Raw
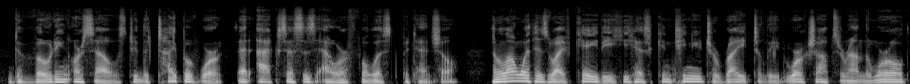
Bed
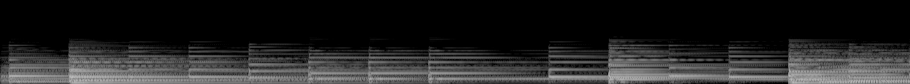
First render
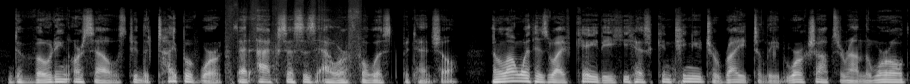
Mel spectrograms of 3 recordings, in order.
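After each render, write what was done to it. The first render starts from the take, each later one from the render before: 2.25–3.67 s: jump at every zero crossing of -31 dBFS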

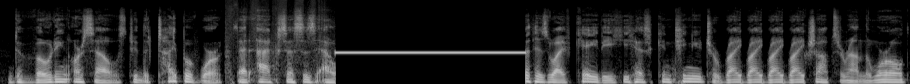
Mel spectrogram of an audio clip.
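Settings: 3.35–5.26 s: bleep 1.67 kHz -16 dBFS; 7.20 s: stutter in place 0.21 s, 4 plays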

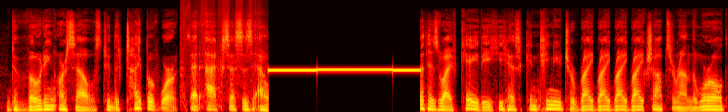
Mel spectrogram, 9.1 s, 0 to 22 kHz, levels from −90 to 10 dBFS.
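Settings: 1.74–3.06 s: high-pass 160 Hz 6 dB/octave; 3.96–4.91 s: robot voice 155 Hz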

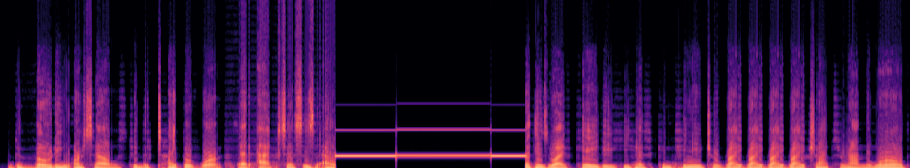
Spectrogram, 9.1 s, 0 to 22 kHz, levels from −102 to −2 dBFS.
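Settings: local Wiener filter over 41 samples; gate with hold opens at -44 dBFS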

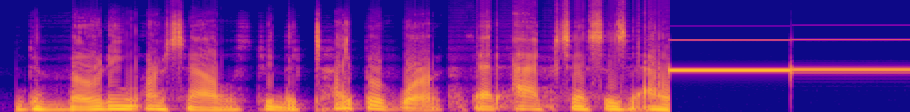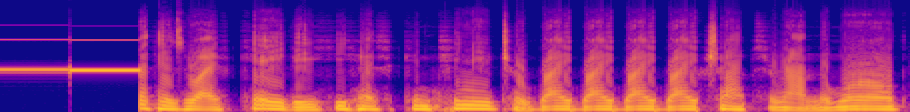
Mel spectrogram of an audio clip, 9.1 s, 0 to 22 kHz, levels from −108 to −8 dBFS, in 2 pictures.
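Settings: peak limiter -12.5 dBFS, peak gain reduction 8 dB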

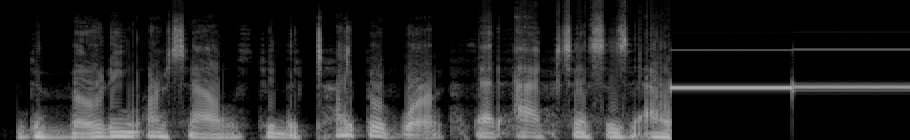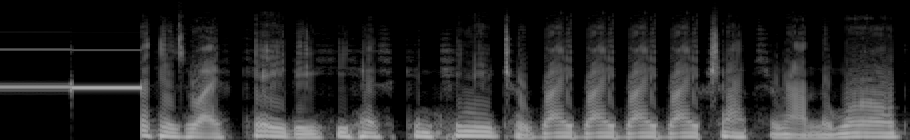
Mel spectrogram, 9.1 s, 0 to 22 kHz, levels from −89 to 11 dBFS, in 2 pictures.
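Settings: no audible change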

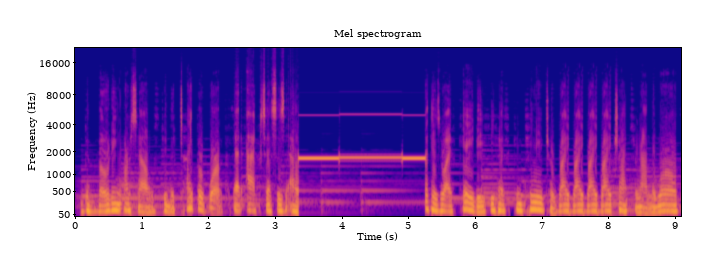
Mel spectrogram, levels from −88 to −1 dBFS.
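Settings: add bed -16.5 dB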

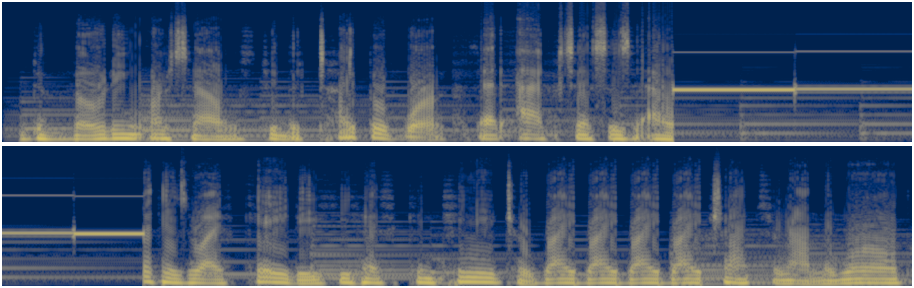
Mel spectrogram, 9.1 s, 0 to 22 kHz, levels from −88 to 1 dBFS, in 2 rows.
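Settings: trim +1.5 dB

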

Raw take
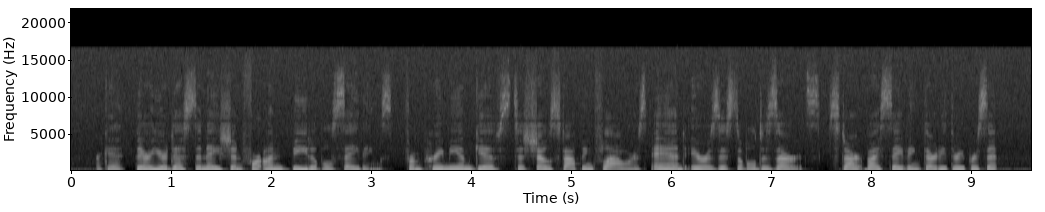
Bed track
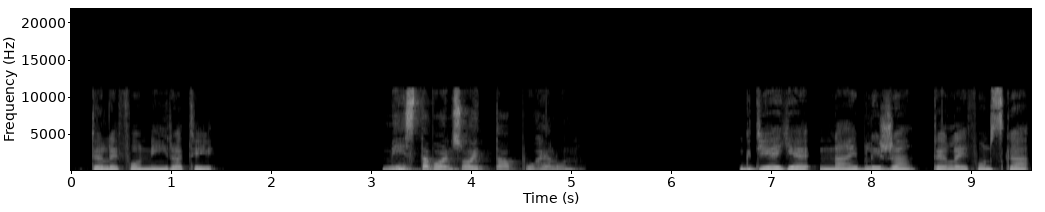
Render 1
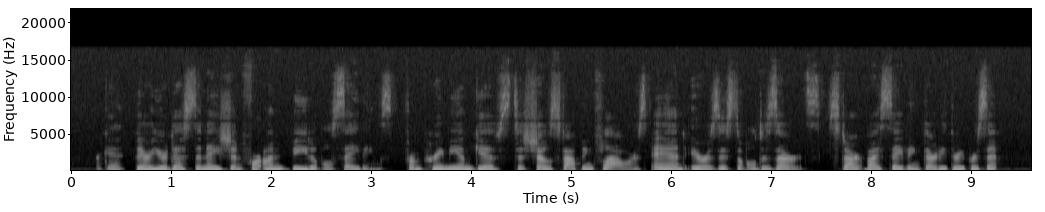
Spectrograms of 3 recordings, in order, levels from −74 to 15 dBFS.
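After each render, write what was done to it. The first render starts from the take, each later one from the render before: noise print and reduce 7 dB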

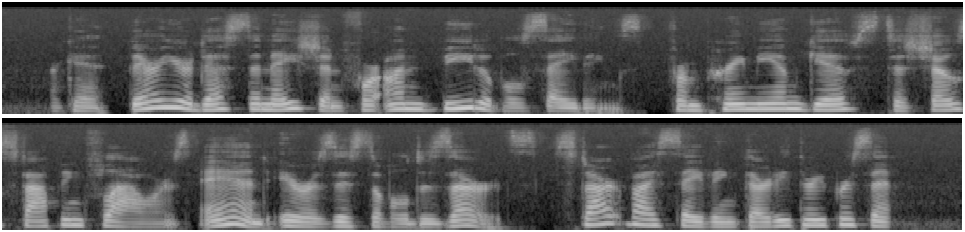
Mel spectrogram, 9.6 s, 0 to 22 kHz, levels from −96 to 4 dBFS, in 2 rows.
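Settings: no audible change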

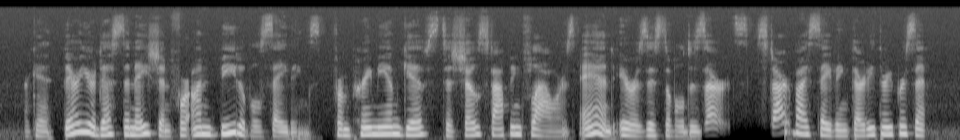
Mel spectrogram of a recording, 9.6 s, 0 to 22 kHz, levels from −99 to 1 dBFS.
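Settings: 7.02–7.86 s: high-pass 610 Hz 24 dB/octave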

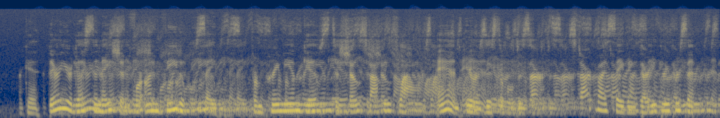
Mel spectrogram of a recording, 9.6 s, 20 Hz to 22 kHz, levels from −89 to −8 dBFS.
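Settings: feedback delay 414 ms, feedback 40%, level -7 dB; modulated delay 317 ms, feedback 52%, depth 158 cents, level -10 dB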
